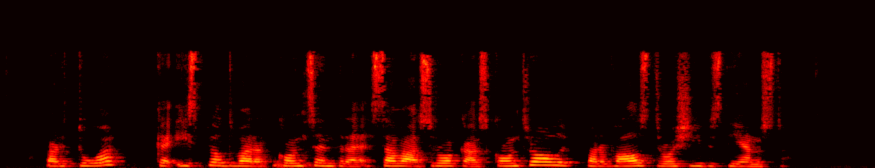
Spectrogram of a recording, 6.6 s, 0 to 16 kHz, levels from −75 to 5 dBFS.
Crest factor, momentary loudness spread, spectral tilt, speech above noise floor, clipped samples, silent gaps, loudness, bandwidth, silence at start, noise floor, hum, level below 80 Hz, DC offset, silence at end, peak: 18 dB; 9 LU; -3 dB/octave; 40 dB; under 0.1%; none; -32 LUFS; 11.5 kHz; 0.35 s; -72 dBFS; none; -76 dBFS; under 0.1%; 0.75 s; -14 dBFS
